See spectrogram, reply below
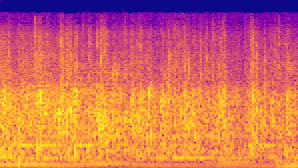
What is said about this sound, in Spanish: Vamos, dele fuerte aplauso al Señor.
